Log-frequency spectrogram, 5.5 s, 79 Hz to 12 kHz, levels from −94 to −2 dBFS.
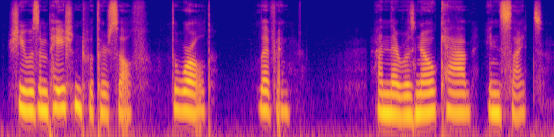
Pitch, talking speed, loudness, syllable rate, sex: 200 Hz, 150 wpm, -18 LUFS, 5.3 syllables/s, female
